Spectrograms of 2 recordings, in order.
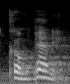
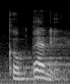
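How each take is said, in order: Both takes have the same delivery.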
